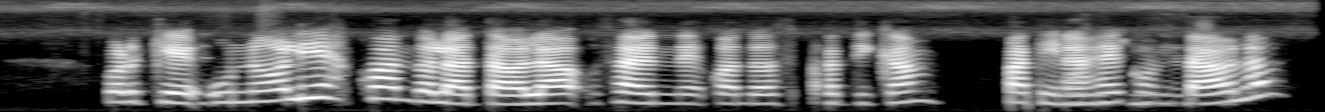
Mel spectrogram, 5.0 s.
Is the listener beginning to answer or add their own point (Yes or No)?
No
